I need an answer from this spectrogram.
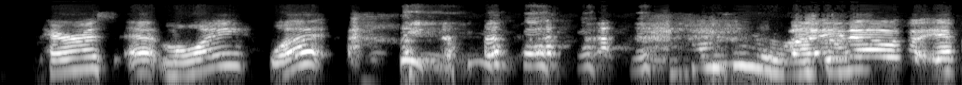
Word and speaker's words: Paris et moi: Pronounce this. Paris et moi. Paris et moi.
